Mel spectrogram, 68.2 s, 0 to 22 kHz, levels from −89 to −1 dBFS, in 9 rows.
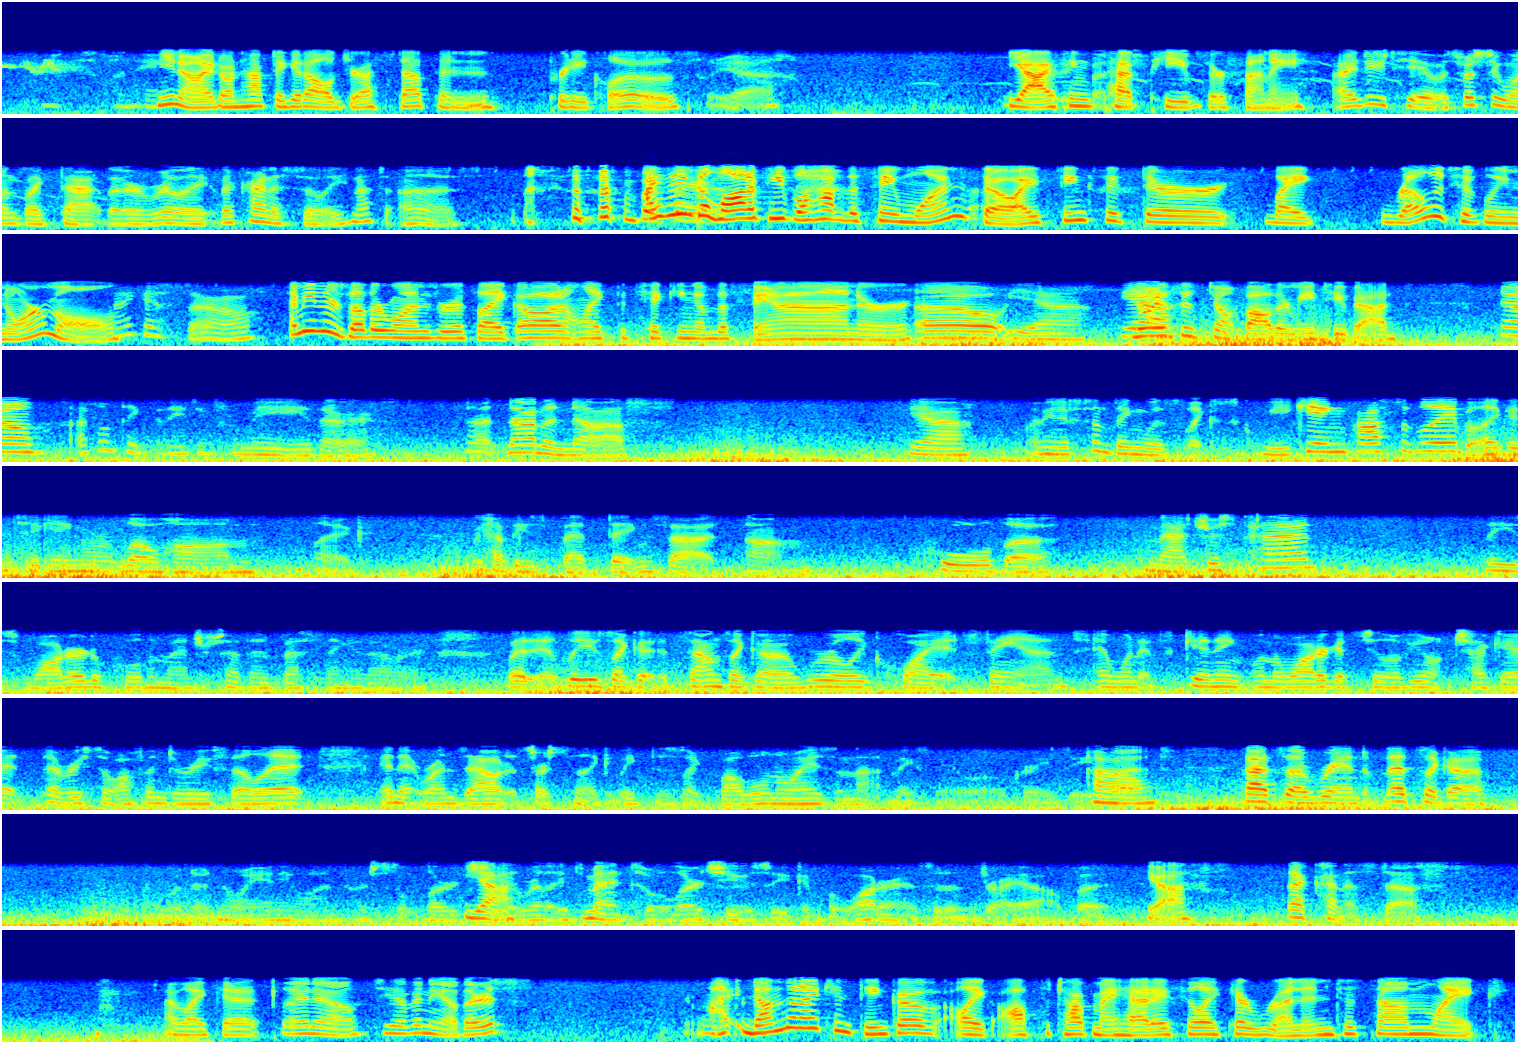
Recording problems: high frequencies cut off; severe; nothing above 4 kHz
wind noise on the microphone; occasional gusts; from 18 s to 1:02; 20 dB below the speech
animal sounds; faint; until 22 s; 30 dB below the speech
hiss; faint; throughout; 25 dB below the speech

